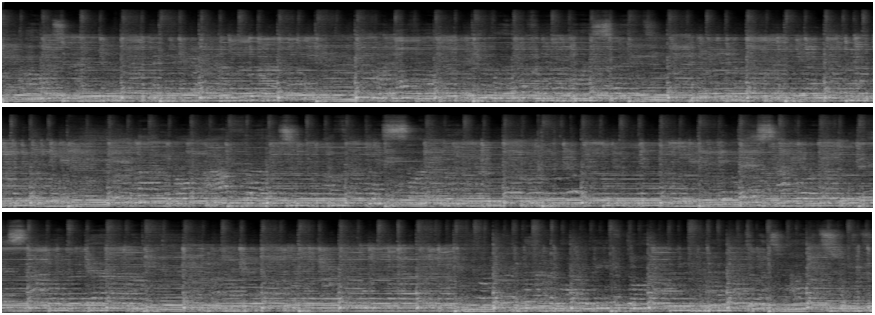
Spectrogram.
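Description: A rock band playing live: electric guitar, electric bass and drum kit, loud and steady throughout.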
